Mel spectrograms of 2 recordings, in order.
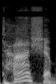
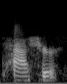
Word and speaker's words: Tasha: I guess I said Tasha before. Did it get changed, or did I screw that up? Actually, no, you just pronounced it wrong. It's Tasher.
